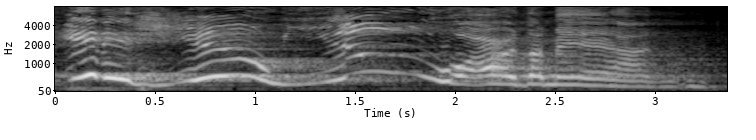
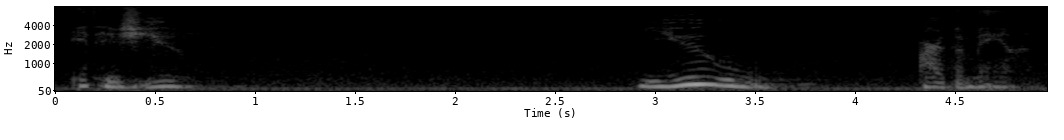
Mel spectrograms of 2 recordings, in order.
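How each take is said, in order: First: It is said in a forceful, accusing way. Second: It is said in a calm, grounded way.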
